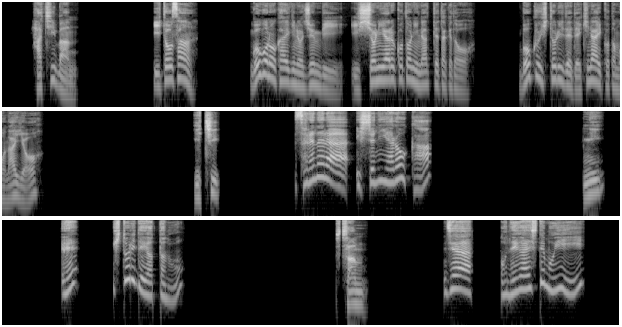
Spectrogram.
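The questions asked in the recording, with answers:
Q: 伊藤さん午後の会議の準備一緒にやることになってたけど僕一人でできないこともないよ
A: 3: じゃあお願いしてもいい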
